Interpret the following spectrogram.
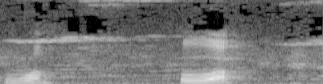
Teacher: वाह के लिए क्या है कि ओंठ नीचे वाला यूज हो रहा है और दांत ऊपर वाला यूज हो रहा है, तो ये दांत ओंठ दोनों की हेल्प से बोले जाते हैं, तो वो क्या हो गया, दंतोष्ठ हो गया, ठीक है।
